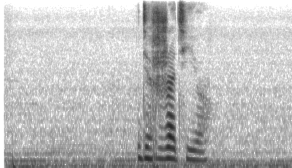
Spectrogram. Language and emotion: Russian, angry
